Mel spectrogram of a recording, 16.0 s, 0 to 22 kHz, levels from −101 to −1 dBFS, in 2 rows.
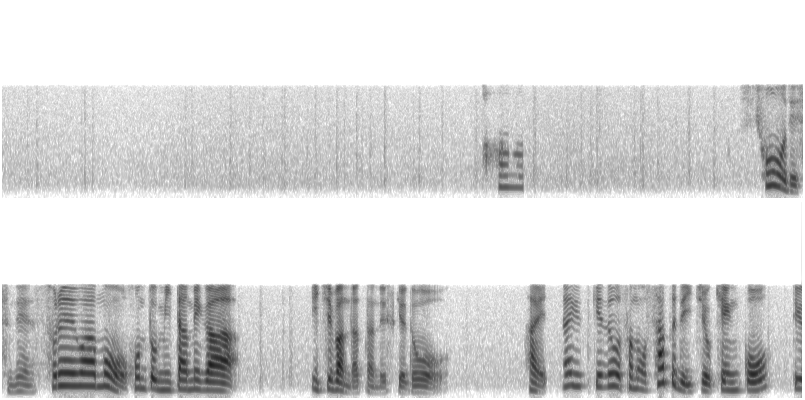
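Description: No technical faults can be heard in this speech, which carries the narrow band of G.711 telephone coding, running from 250 Hz to 3.7 kHz with nothing above 3.8 kHz, as on an ordinary landline call.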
